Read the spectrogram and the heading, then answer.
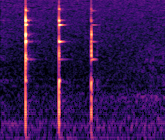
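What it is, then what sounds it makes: Metal camera front, not plastic. The metal front part of a Soviet camera is tapped three times, giving short, bright clinks that confirm it is made of metal rather than plastic. Each tap is a sharp click with almost no ring, separated by brief pauses.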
